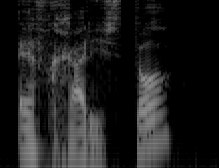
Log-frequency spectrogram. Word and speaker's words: ευχαριστώ: Por lo tanto, es ευχαριστώ πολύ. Ojo con la pronunciación de ευχαριστώ, la J, igual como pronunciamos J. ευχαριστώ, con el acento en la O, la última O, y πολύ, acento en la I.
